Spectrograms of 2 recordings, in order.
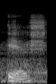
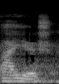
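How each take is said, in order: First: The word is one short syllable. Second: The word has an extra vowel before it. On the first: The speaker calls it right. "It should be ish" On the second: The speaker calls it wrong. "not I-ish"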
